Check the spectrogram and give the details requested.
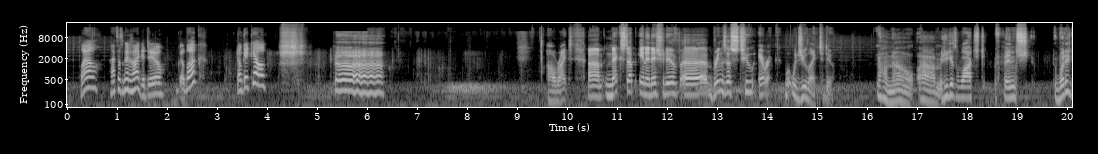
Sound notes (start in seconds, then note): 5.0 shudders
